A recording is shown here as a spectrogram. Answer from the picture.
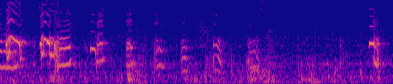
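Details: A young litter of blenheim Cavalier King Charles Spaniel puppies settling into a bigger indoor pen: a few strong high whining yips at the start, then softer broken whimpers, with one sharp squeal near the end.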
